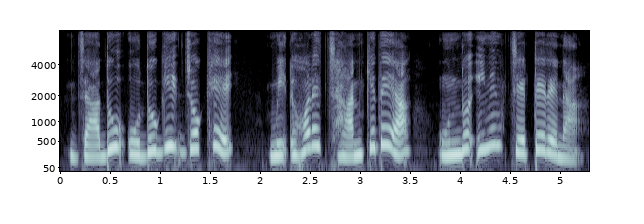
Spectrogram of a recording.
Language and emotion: Santali, surprised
